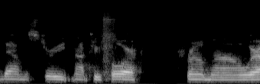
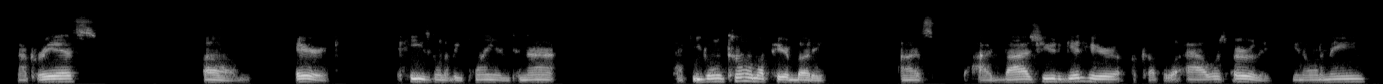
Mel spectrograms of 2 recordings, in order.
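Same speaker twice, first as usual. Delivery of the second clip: relaxed, easygoing, laid-back Louisiana voice. Recalling a late friend's phone call about a show, imitating Rick Tiger, calm, laid-back. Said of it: "he always had this real calm, laid back".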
